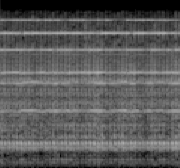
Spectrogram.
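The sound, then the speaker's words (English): An alarm clock rings continuously, a shrill, bright, buzzing tone that stays at the same loud level throughout, with no pauses and no voices. “What's your first reaction when you hear that sound in the morning time?”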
